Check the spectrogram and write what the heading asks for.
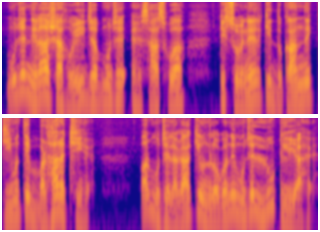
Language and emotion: Hindi, sad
